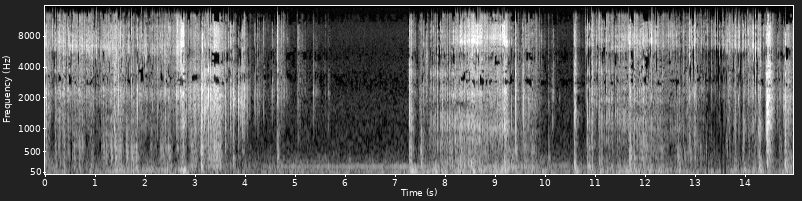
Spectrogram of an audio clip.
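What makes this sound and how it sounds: A metal blade scrapes and cuts the scored surface of a solid rectangular bar of tan-brown soap held in the hand, and small soap cubes crumble off. Bright, dense crunching and crumbling comes in three bursts, separated by a long silent pause and a brief gap.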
